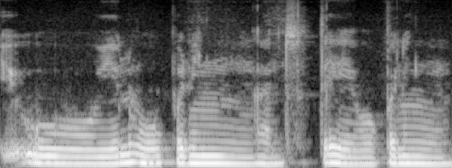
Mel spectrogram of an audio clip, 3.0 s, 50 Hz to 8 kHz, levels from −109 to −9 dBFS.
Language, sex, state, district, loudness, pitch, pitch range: Kannada, male, Karnataka, Raichur, -14 LUFS, 130 Hz, 125-135 Hz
